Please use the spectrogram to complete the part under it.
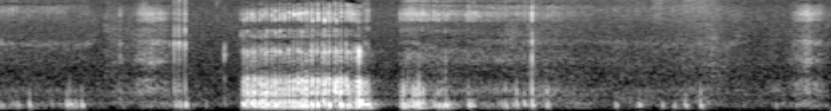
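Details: A sleeping dog snoring indoors: one long, rough, rattling inhalation lasting about half a second stands out, followed by softer, shorter snorts and breathy puffs in a quiet small room.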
